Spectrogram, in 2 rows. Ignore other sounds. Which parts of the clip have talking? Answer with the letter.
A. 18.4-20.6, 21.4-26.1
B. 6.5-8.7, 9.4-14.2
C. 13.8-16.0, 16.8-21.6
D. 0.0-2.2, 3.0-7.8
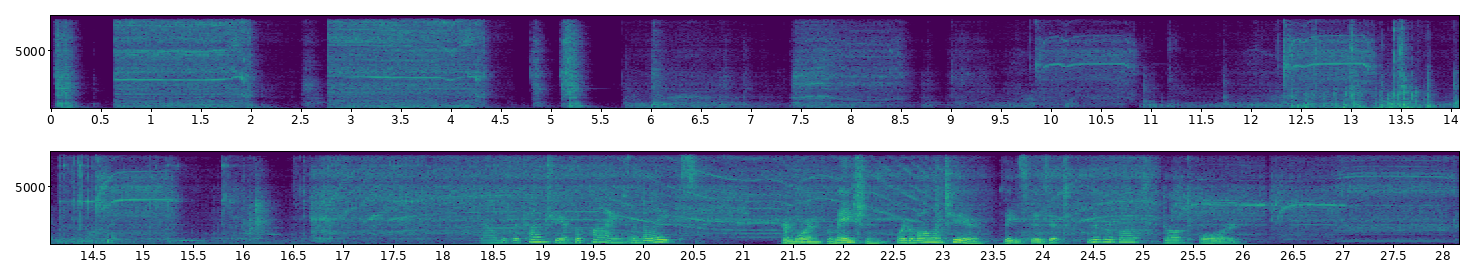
A.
